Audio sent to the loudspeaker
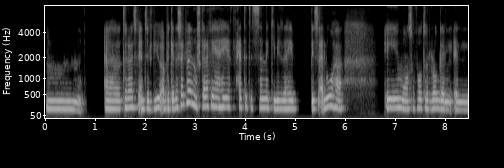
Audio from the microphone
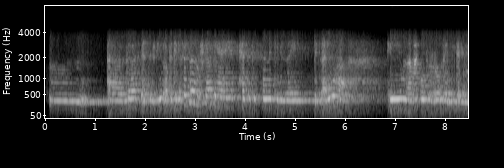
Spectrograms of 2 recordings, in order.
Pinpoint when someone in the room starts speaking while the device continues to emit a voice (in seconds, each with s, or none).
7.2 s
